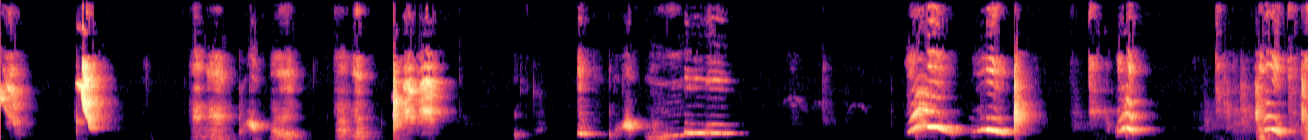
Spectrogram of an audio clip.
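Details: Pet African grey parrot making speech sounds and weird noises indoors: scattered clicks, chirps and short word-like phrases, a low falling hooting run, then sweeping whistled notes, in irregular bursts separated by short silences.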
